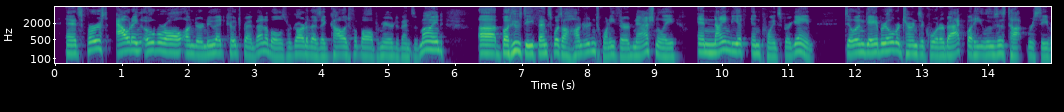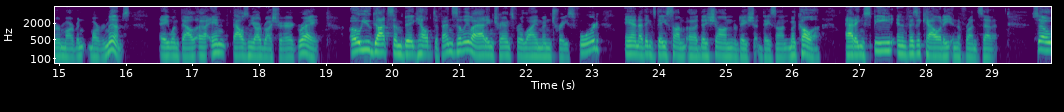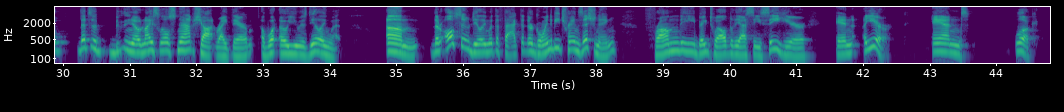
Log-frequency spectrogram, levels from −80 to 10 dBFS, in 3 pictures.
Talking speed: 170 wpm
